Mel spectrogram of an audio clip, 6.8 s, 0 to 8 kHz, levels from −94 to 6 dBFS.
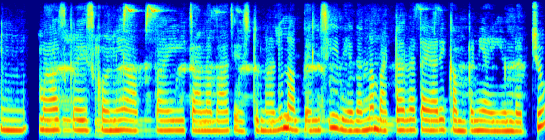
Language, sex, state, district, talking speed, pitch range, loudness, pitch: Telugu, female, Andhra Pradesh, Anantapur, 130 wpm, 205-220 Hz, -16 LUFS, 215 Hz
